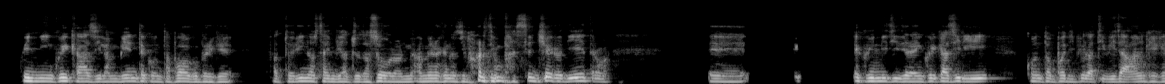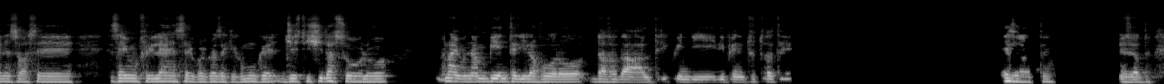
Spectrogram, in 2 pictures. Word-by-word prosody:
Quindi 150 -2 +5
in 140 - +2
quei 155 +3 +6
casi 135 -3 0
l'ambiente 140 +2 0
conta 130 -2 -4
poco 135 -1 +2
perché 125 -1 -1
il 120 - -8 0.3
fattorino 145 +2 0
sta 140 0 -2
in 135 - +1
viaggio 130 -1 -1
da 125 -1 -1
solo 130 0 +2
a - - -1
me 130 +1 -1
a 135 - -3
meno 140 +1 +3
che 140 - +1
non 140 - +2
si 135 - -2
porti 155 +7 +3
un 160 - +5
passeggero 155 +1 +1
dietro. 140 -2 +2 0.9
Ehm 130 -2 -3 0.5
e - - -10 0.5
e 160 - 0
quindi 150 0 +4
ti 145 - +1
direi 135 -1 +3
in - - -1
quei 145 +1 +1
casi 145 0 +3
lì 140 0 +3 0.3
conta 145 -1 -2
un 130 - -6
po' 140 - 0
di 130 -2 -5
più 140 - -3
l'attività; 125 -1 0
anche 130 +1 -2
che 135 +1 -4
ne 130 - -2
so 130 0 -3
se 125 +1 -3 0.3
se 150 - -14
sei 145 +1 +2
un 140 - +2
freelancer, 135 -1 0
qualcosa 130 +1 -2
che 120 - -7
comunque 135 +1 -2
gestisci 140 +3 0
da 150 0 +2
solo, 130 -2 -2 0.4
non 155 - -1
hai 145 - +4
un 135 0 0
ambiente 135 +1 +2
di 130 - +2
lavoro 125 -1 +1
dato 125 -1 -2
da 120 -2 0
altri, 115 +3 -6
quindi 115 -1 -3
dipende 120 0 -3
tutto 120 +1 -13
da 135 - 0
te. 255 -1 -9 2.1
Esatto, 125 -4 0 0.6
esatto 115 -1 -3
135 Hz, 190 wpm, -23 LUFS, 125-140 Hz, 2.1 s, quei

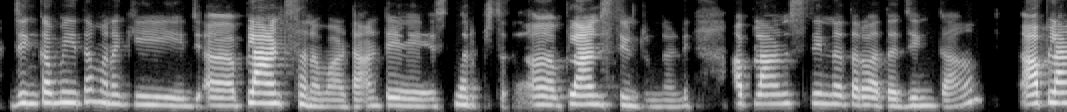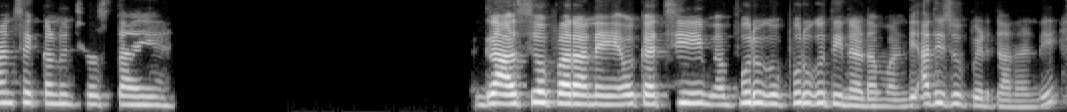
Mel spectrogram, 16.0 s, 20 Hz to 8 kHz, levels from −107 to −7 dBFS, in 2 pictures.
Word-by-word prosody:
జింక 260 0 -1
మీద 280 0 0 0.2
మనకి 230 -3 -5 0.4
జ - - -8
ఆహ్, 200 0 0
ప్లాంట్స్ 265 -1 +6
అనమాట. 175 -2 -7
అంటే 205 +1 -3 0.4
స్మర్ప్స్ 215 -1 -7 0.3
ఆ! - - +1 0.2
ప్లాంట్స్ 235 -1 +4
తింటుందండి. 175 -1 -9 0.4
ఆ - - +1
ప్లాంట్స్ 250 +1 -2
తిన్న 250 -2 -3
తర్వాత 205 -3 -2 0.2
జింక 200 -2 -6 0.7
ఆ - - +10
ప్లాంట్స్ 275 0 +3
ఎక్కడి 260 -2 -3
నుంచి 235 -1 -9
ఒస్తాయి? 225 -1 -2 2.5
గ్రాస్‌హోపర్ 255 +1 +7
అనే 235 0 +1 0.2
ఒక 245 0 +2 0.2
చీమ 270 -2 +2 0.2
పురుగు 275 -2 +3
పురుగు 270 -1 +1
తినడమండి. 185 -3 -4
అది 270 +2 +1
జూపెడతానండి. 180 -3 -7
235 Hz, 115 wpm, -22 LUFS, 200-260 Hz, 2.5 s, ఆ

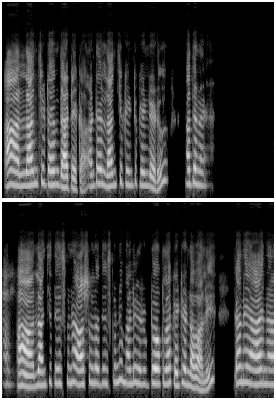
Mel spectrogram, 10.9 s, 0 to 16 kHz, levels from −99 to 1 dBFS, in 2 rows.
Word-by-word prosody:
ఆ! - - +6 0.3
Lunch 255 +4 +3
time 255 +1 +1
దాటాక. 200 -3 +2 0.2
అంటే 250 +5 -3 0.2
లంచ్‌కింటికెళ్ళాడు 245 - -3 0.5
అతనె 270 -3 -1 1.5
ఆహ్, 260 -1 -14 0.2
ఆ! - - +6 0.3
లంచ్ 250 +3 +1
తీసుకొని 285 +2 -7
హాస్టల్లో 275 +2 +1
తీసుకొని 300 +4 -7
మళ్ళీ 275 +2 -3 0.3
2:00 275 -1 +3
అటెండవ్వాలి. 205 - 0 0.5
కానీ 300 +1 -1 0.2
ఆయన 270 0 +2
265 Hz, 100 wpm, -22 LUFS, 245-280 Hz, 1.5 s, ఆ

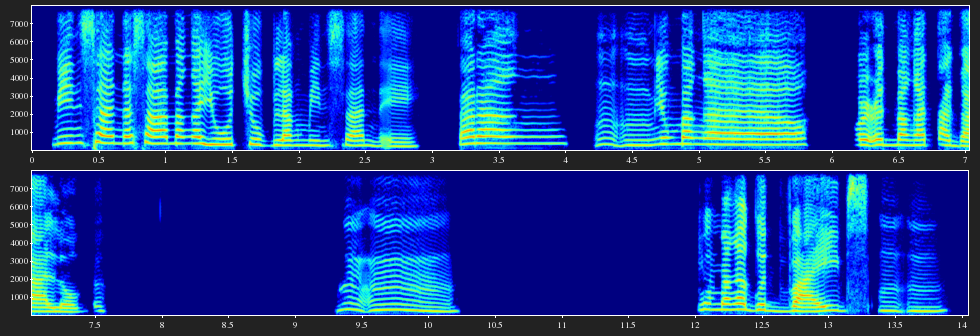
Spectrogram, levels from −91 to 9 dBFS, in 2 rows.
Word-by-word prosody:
Minsan, 395 +1 +1
nasa 380 -1 +5
mga 370 0 +1
YouTube 320 -3 0
lang 275 0 0
minsan, 270 -1 -4
eh. 220 -2 -8 0.3
Parang 375 +1 +3 0.6
mm, 280 -2 -9
yung 345 0 -4
mga 335 -2 +2 1.0
more 290 -2 +2
on 290 - -9
mga 285 -1 +2
Tagalog. 220 -8 0 1.9
Mm. 280 -7 -7 1.8
Yung 320 0 -6
mga 310 0 +4
good 275 -5 -1
vibes, 235 +2 +2
mm. 235 0 -9
290 Hz, 90 wpm, -23 LUFS, 245-335 Hz, 1.9 s, nasa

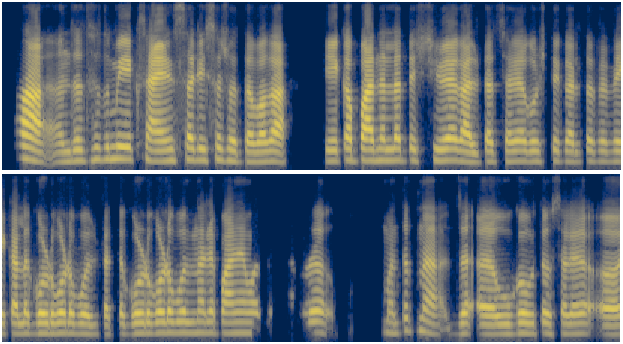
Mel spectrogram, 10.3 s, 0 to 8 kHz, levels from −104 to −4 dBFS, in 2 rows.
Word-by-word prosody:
हां. 210 -5 +10
आणि 165 - -6
जसं 185 +3 -5
तुम्ही 210 +1 +1
एक 205 - +1
सायन्सचा 185 +1 +4
रिसर्च 195 0 -5
होता 170 -2 -1
बघा, 170 0 +5
की 180 +3 -10
एका 190 +2 +2
पाण्याला 190 0 +5
ते 195 - -3
शिव्या 190 +1 +1
घालतात, 170 0 +2
सगळ्या 175 0 -1
गोष्टी 175 +1 -6
करतात 175 +1 -5
आणि 175 0 -4
एकाला 175 0 0
गोड-गोड 175 0 +1
बोलतात. 160 -2 -4
तर - - -3
गोड-गोड 180 +2 0
बोलणाऱ्या 185 0 -2
पाण्यामध्ये 180 +6 -2 0.2
सगळं 185 +2 -3 0.5
म्हणतात 185 +4 -9
ना, 200 - 0 0.2
ज 175 - -7
अ, 160 -1 +2
उगवतो 170 +2 -2
सगळं 170 +1 -3
अ, 155 -1 -1
180 Hz, 200 wpm, -22 LUFS, 170-185 Hz, 0.5 s, हां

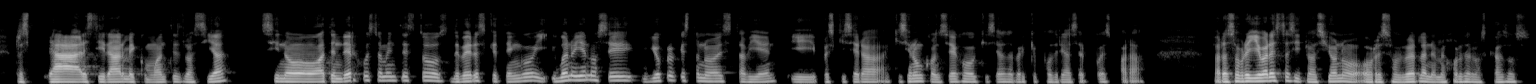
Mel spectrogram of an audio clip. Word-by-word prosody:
respirar, 120 0 +5
estirarme 120 0 +2
como 110 +1 -4
antes 120 +1 -5
lo 115 - 0
hacía, 135 +8 -1 0.3
sino 130 -2 +4
atender 135 +5 +2
justamente 180 -1 -4
estos 175 -4 -2
deberes 140 +5 +1
que 140 - -6
tengo 145 +7 -2
y, 150 -4 -3
bueno, 180 +5 +3
ya 200 +1 +3
no 205 - 0
sé, 185 0 -1
yo 150 +6 -3
creo 200 - -4
que - - -8
esto 165 -1 -9
no 140 -1 0
está 135 -2 -6
bien 125 +5 -3
y 115 -1 -4
pues 115 +1 -7
quisiera 120 0 -3
quisiera 135 +3 -1
un 145 - +1
consejo, 125 +2 -2
quisiera 120 0 -7
saber 120 0 -5
qué - - -14
podría 110 -1 -6
hacer 105 - -8
pues, - - -7
para - - -8 0.7
para 125 - +3
sobrellevar 150 +3 +7
esta 170 0 +1
situación 135 0 -1
o 125 - 0
o 115 - +1
resolverla 115 +4 +1
en 120 - 0
el - - -3
mejor 115 +2 -3
de 125 - 0
los 115 -1 -5
casos. 120 +2 -4
125 Hz, 200 wpm, -23 LUFS, 120-150 Hz, 0.7 s, sobrellevar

